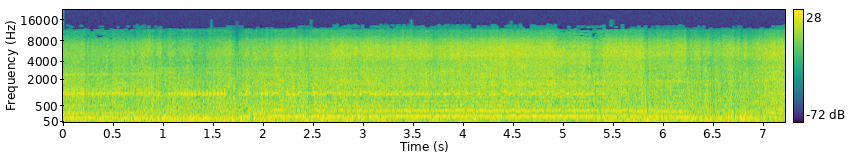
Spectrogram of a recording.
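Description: Loud two-stroke kart screaming on track, pitch climbing out of turns but hesitating and flattening under throttle; engine bogging, cause unclear.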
